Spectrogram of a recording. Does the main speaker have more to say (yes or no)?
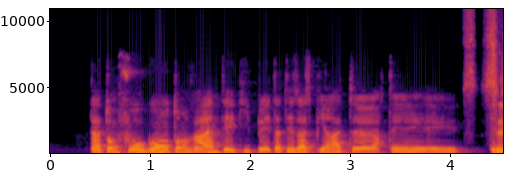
no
